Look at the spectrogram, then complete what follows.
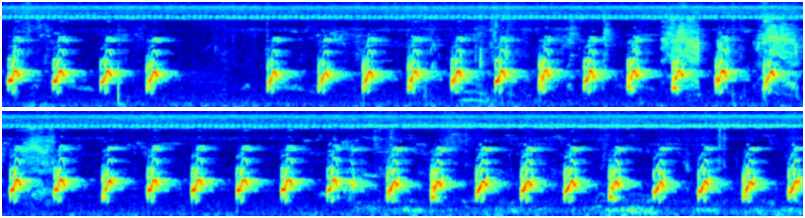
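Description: White-breasted waterhen calls: one short 'kwak' note repeated very evenly about twice a second, with a short break about two seconds in. This is the monotonous calling used as a lure to draw waterhens into the snares. Twice near the middle, vegetation rustles briefly.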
